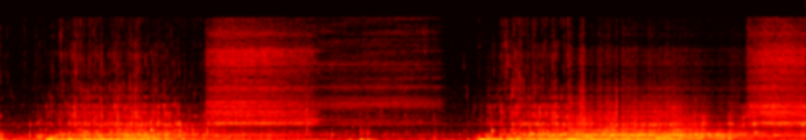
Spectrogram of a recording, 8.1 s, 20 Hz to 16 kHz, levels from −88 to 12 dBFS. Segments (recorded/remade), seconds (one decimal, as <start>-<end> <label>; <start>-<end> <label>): 0.0-5.7 recorded; 5.7-8.1 remade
